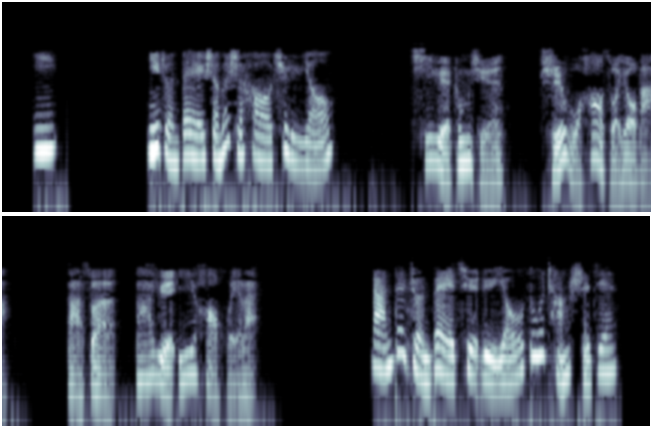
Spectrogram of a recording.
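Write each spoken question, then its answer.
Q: 男的准备去旅游多长时间?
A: 半个月左右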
